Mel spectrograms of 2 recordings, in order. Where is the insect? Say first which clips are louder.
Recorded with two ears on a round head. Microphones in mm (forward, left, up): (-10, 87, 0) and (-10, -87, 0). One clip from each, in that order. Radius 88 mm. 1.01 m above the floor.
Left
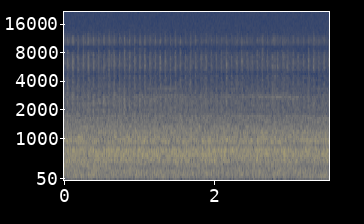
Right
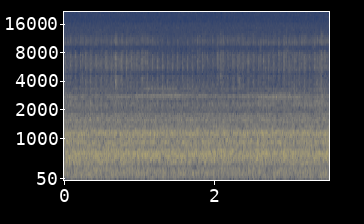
Right 3 dB; 70° right (ahead or behind), 0.8 m.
